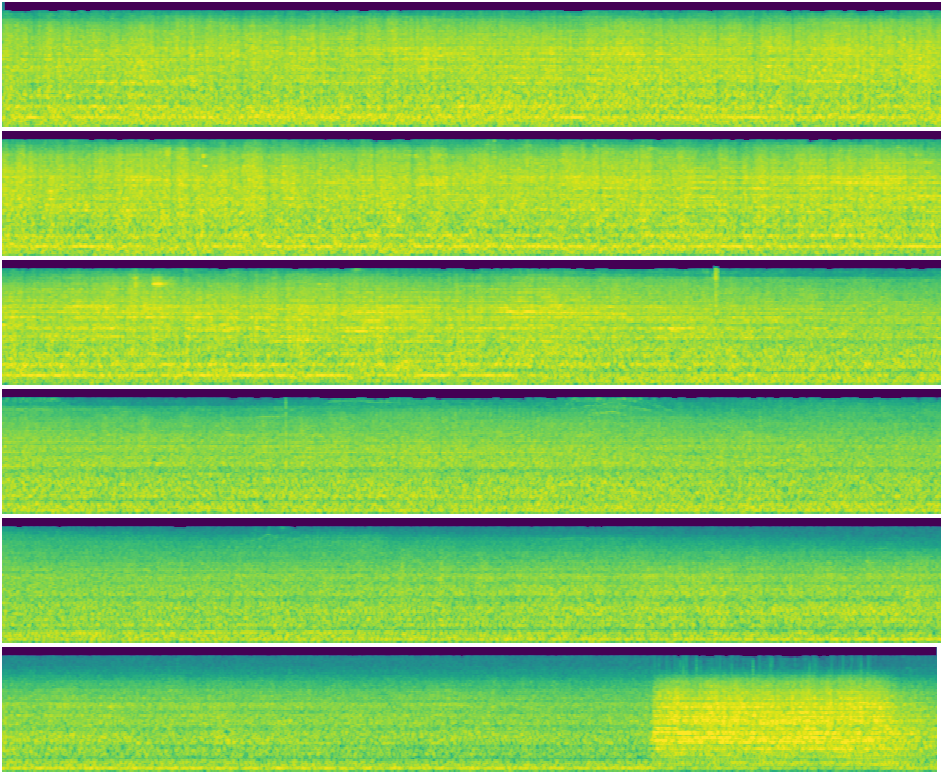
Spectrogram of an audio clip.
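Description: Freight train rolling past, a steady heavy rumble of cars over the rails. Near the end a locomotive air horn sounds once, briefly.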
